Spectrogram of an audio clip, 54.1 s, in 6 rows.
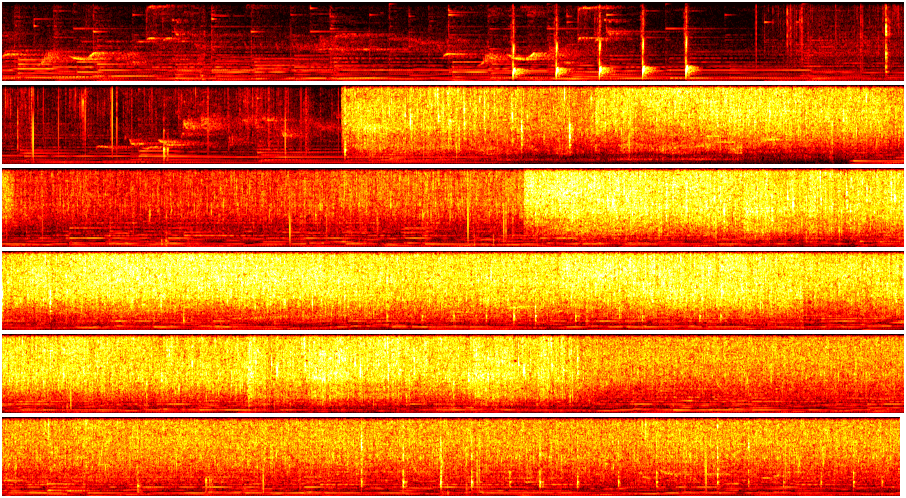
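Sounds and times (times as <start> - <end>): background music with steady beat: 0.0 - 13.9
ingredients sizzling in hot oil: 7.7 - 54.0.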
